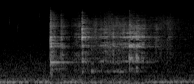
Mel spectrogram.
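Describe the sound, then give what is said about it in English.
A utensil scrapes scrambled eggs out of a frying pan onto a plate, making a few quiet scrapes and light metallic clinks with a faint sizzle beneath. “She dishes up the breakfast. I'm Anna, and that's Ethan. She adds scrambled eggs to another plate.”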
